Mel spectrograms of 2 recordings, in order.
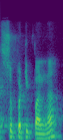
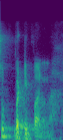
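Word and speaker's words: Suppaṭipanna: We normally recite Supatipanna, but in grammatically, philologically, it's Suppatipanna because the word comes from Sanskrit word is Supratipanna.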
